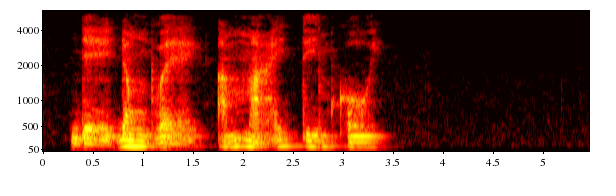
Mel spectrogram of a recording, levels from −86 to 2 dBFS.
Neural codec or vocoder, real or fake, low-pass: none; real; 5.4 kHz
